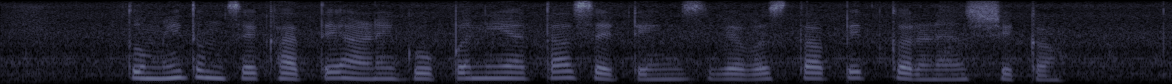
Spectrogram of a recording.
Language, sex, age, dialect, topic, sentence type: Marathi, female, 31-35, Northern Konkan, banking, statement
